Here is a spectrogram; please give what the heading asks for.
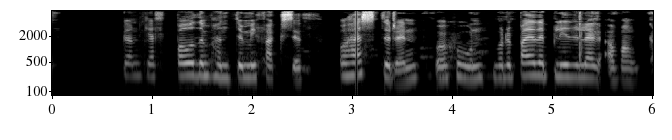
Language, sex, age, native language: Icelandic, female, 18-19, Icelandic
